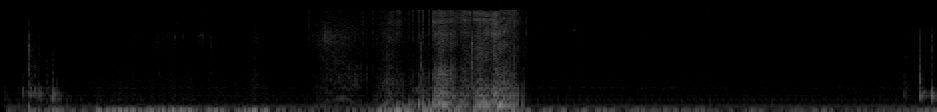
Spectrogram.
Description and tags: This is the sound of a zip opening and closing
clothing, zip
